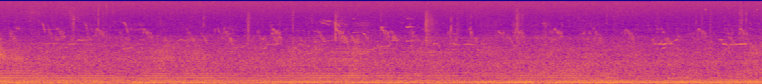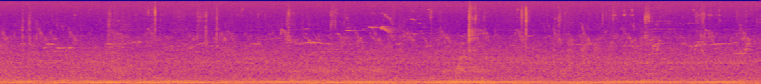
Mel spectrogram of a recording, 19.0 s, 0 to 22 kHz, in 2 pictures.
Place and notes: Young cormorants calls, located on a small island on the northen lake. Planes, pedestrians. Distant metro construction site noise.
Cris de jeunes cormorans. Un avion. Des passants. Bruit lointain du chantier du métro de Copenhague.
10 June 2017, 11:16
